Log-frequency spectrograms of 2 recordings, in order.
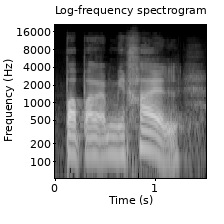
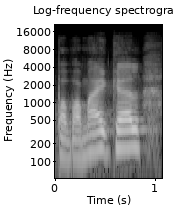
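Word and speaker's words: Papamichael: años 60 y que se llamaba Fedon Papamijael. Lo estoy pronunciando en griego porque a veces aparece como Papa Michael o Fedon con PH o lo que sea, pero el caso es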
